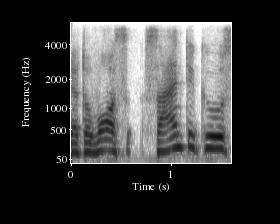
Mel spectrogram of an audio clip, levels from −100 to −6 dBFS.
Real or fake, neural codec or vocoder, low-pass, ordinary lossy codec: real; none; 5.4 kHz; Opus, 32 kbps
